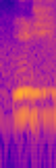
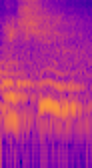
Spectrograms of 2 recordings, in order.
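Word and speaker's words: Èṣù: Eshu is Eshu. It's not Eshu. Eshu. Eshu. A and Shu. Pronounce it like that.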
